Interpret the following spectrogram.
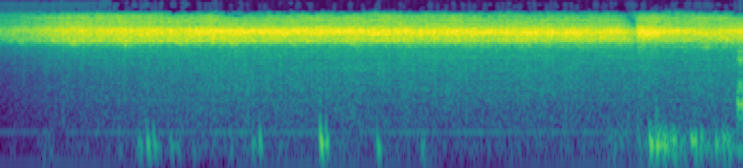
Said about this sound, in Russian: Ромбический гремучник, самая опасная змея в США, по Флориде же.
